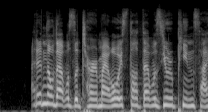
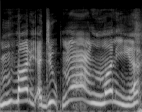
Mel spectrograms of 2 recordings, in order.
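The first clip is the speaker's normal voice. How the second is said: higher, relishing mock craving for money; imitating money-hungry chat; 6 semitones higher, slower than usual. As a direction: savour the word money, pitched up. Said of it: "Chad just going".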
